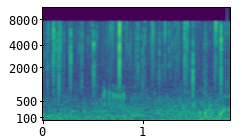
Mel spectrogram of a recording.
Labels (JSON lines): {"label": "biophony", "recorder": "SoundTrap 300"}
